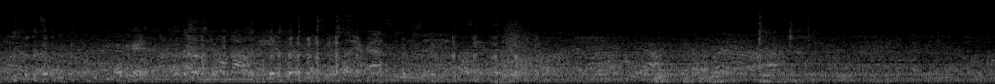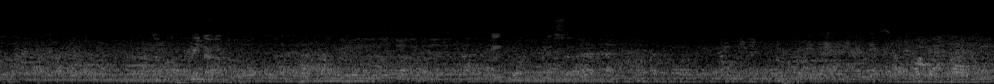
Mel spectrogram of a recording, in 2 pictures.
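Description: A crowd of men and women chatter all around in a large echoing hall.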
